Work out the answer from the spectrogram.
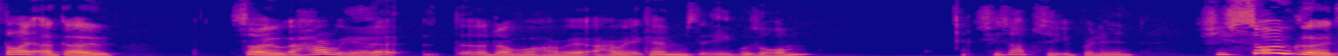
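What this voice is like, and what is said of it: Rough, strained voice from sore throat. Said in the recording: “that's why my throat's fucked ... I was just explaining why my voice was like this”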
